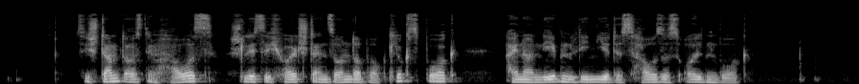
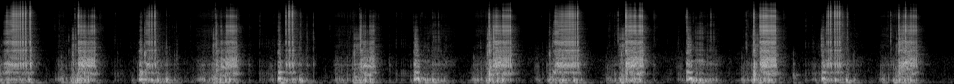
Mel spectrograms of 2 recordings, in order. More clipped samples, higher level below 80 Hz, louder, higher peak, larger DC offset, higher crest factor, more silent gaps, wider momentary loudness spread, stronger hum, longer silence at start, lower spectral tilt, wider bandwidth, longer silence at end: neither; second, -56 dBFS vs -46 dBFS; about the same, -22 LUFS vs -24 LUFS; about the same, -4 dBFS vs -4 dBFS; neither; about the same, 18 dB vs 22 dB; neither; second, 9 LU vs 15 LU; neither; first, 0.8 s vs 0 s; first, -5.5 dB/octave vs -2.5 dB/octave; second, 11.5 kHz vs over 20 kHz; first, 1.2 s vs 0.3 s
